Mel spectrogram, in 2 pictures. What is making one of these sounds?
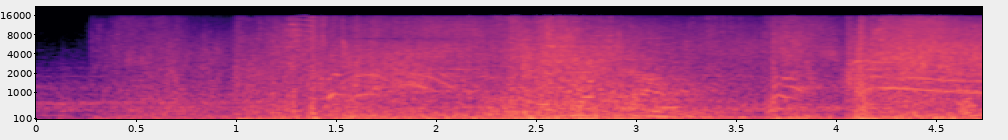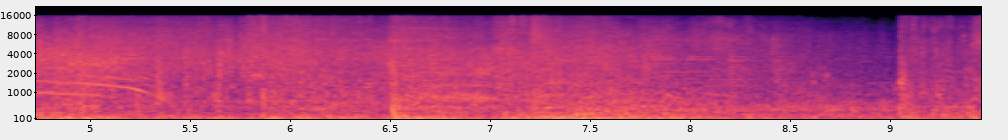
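Magic spells crackle and boom in a fast game battle.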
